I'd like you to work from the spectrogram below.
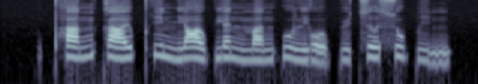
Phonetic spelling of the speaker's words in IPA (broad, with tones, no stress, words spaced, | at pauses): pʰa˨˦nka˨˦ɪ̯ pʰi˥˨njɑ˥˨ʊ̯pjɛ˥˨n ma˨˦npu˥˨ljo̰˨˩ʊ̯ py˨˦t͡sɹ̩˦su˥˨pḭ˨˩ŋ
